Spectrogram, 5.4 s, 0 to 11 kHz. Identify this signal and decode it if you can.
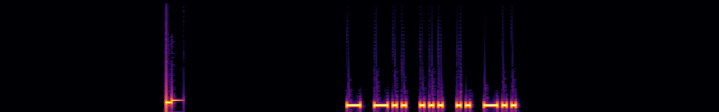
Morse code, heard as a keyed tone, about 36 wpm, 700 Hz. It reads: TDSID
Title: Five Challenging Letter-Number Combinations 35wpm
